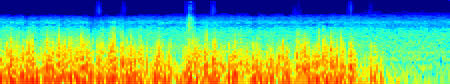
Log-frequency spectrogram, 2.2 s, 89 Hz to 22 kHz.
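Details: 2017 Chevy Silverado V6 with P0128 (coolant below thermostat regulating temperature, stuck-open thermostat): cooling fan roars steadily at full speed, even with engine shut off, then dies away; thermostat just replaced, code about to be cleared.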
